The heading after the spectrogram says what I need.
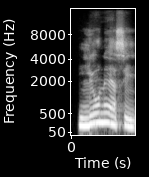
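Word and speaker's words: lunacy: तक पढ़ते हैं इसको एन ए का उच्चारण ने होगा और सी का जो उच्चारण है वह यहां पर स होगा ठीक है और वाई का जो उच्चारण है वो ई होगा लुनेसी क्या पढ़ेंगे इसको नेसी लुनेसी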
